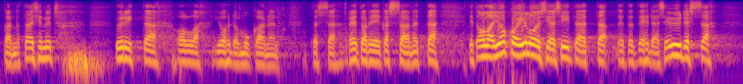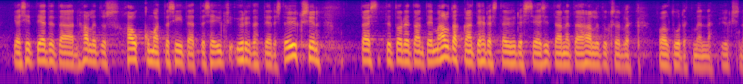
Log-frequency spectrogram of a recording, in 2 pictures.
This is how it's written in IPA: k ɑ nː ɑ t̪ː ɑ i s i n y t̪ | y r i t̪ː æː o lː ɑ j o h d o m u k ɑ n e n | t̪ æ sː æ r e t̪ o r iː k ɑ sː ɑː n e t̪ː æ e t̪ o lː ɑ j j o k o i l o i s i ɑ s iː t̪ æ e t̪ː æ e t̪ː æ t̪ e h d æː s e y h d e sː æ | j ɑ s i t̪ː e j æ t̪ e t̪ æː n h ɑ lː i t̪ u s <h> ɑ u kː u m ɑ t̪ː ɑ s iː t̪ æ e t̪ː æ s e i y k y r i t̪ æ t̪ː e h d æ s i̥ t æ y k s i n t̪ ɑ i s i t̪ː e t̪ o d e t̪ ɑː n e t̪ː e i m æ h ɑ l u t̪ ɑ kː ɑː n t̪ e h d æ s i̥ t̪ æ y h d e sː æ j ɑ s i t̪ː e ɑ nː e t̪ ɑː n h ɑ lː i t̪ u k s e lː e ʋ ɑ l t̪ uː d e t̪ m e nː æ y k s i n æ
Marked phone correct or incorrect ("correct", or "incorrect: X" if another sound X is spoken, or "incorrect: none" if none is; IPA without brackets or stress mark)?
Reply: correct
